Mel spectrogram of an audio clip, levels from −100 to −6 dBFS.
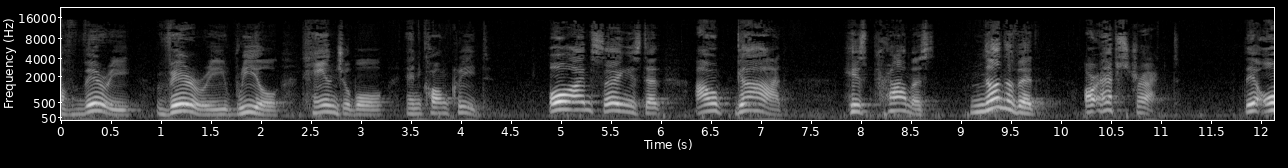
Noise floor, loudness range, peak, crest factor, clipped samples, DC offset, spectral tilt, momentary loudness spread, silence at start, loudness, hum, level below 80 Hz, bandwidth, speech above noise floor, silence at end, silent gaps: -72 dBFS; 6 LU; -14 dBFS; 22 dB; under 0.1%; under 0.1%; -5 dB/octave; 19 LU; 0 s; -34 LUFS; none; -76 dBFS; 15 kHz; 39 dB; 0 s; none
